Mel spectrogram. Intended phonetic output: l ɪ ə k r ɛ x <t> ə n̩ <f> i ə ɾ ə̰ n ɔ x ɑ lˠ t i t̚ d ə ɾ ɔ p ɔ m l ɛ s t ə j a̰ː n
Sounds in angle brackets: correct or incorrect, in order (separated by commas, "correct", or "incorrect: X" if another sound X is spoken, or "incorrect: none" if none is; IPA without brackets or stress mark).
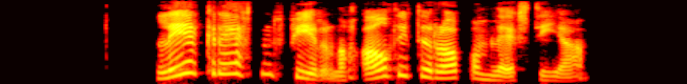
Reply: correct, correct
